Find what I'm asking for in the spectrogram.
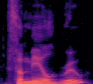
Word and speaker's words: Famille Roux: Famille Roux. F-A-M-I-L-L-E.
